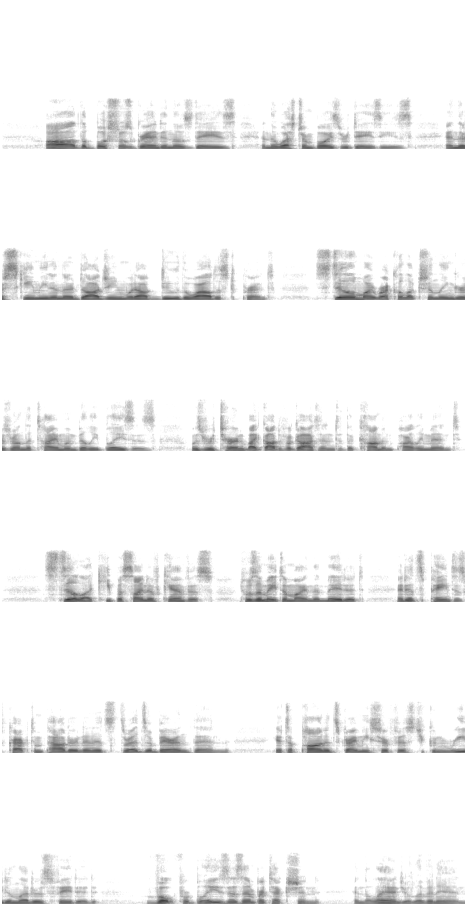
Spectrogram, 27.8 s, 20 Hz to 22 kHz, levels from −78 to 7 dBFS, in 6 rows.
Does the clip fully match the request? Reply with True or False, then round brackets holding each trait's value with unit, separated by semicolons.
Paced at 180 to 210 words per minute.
True (205 wpm)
